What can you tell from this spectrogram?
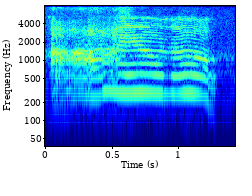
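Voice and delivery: very high, slow put-on voice; silly high voice. Streamer answering chat in a goofy voice.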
